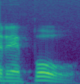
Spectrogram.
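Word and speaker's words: rapport: to make थम comfortable उच्चारण या दीजिए या आर्टी साइलेंट है इसे बोलते रेपो आगे बढ़ते हैं लेबल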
